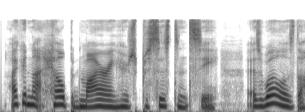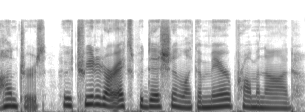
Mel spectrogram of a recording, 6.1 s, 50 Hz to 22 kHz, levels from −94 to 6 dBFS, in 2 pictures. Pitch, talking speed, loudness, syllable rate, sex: 200 Hz, 195 wpm, -18 LUFS, 6.3 syllables/s, female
